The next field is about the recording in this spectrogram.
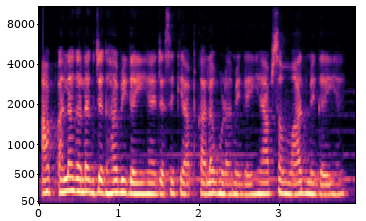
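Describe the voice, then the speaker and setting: A woman hosting an interview podcast, summing up deliberately before putting her questions, on a slightly dull recording. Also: lowish voice, little pitch movement, a little mellow, faint music behind. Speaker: podcast host.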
